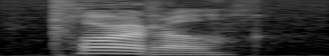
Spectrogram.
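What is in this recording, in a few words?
"portal", US English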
